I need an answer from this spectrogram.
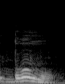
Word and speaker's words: Dome: O projeto, né, chama Dome ou pronunciado Domo ou sonho de criança, em japonês, né, seria a tradução, foi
